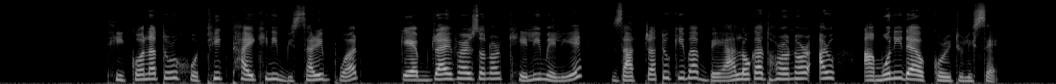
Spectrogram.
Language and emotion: Assamese, disgusted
